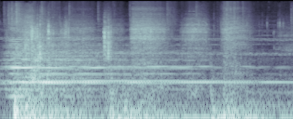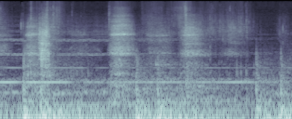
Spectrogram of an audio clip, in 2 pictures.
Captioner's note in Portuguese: respiração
